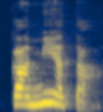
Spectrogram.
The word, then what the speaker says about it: комета: Act, act, такт, такт, комета. O is read like A because it is not stressed.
